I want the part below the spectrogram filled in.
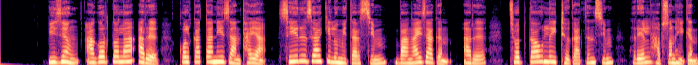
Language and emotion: Bodo, neutral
